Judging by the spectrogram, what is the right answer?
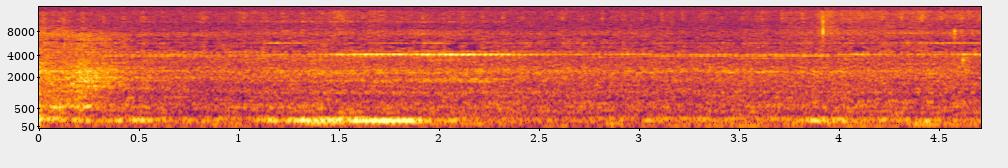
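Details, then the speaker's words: Double-door inverter refrigerator that wasn't cooling because its compressor wouldn't run; after freeing a stuck timer (no leaks, PCB fine): low steady hum with no clicking or cutting out; compressor starting and running normally. "दोस्तों, compressor भी चालू हो गया है। आप भी इसे महसूस कर सकते हैं, दोस्तों। आपको आवाज जरूर सुनाई दे रही होगी।"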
